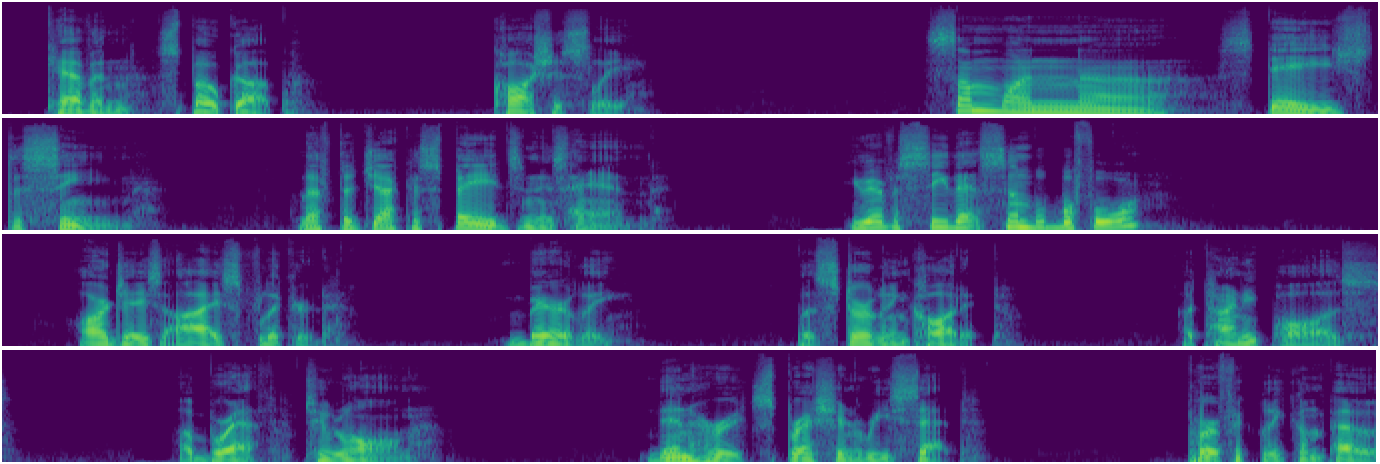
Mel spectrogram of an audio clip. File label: Audiobook Detective; Case of the One-Eyed Jack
